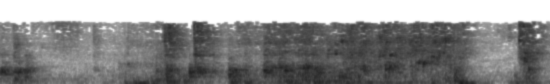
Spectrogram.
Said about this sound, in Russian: Также действуют жители Якутска, где в микрорайоне Кирзавод из кранов течет коричневая вода.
